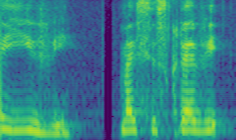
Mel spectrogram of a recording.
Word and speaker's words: Eve: O nome dela é Ive, mas se escreve E i E V E E um forma estranha de escrever esse nome, mas isso pouco importa.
